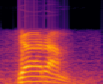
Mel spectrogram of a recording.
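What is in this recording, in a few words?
"garam", Indonesian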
